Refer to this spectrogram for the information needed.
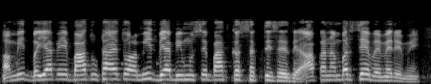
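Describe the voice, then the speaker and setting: Insistent high-voiced man on noisy phone call. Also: a little fast, a bit bright. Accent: Bhojpuri. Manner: insistent, repetitive, talks over the other. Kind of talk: argumentative phone conversation.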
